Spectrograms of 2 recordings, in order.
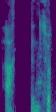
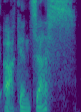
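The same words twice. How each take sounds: First: "Arkansas" the French way, ending open without S; French pronunciation. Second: "Arkansas" with the final S clearly sounded; pronunciation with S. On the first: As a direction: say "Arkansas" as a French word, silent last S. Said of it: "In France, we say". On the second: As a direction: end "Arkansas" on a hissed "-sas". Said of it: "we say Arkansas". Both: Shown as a demonstration.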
